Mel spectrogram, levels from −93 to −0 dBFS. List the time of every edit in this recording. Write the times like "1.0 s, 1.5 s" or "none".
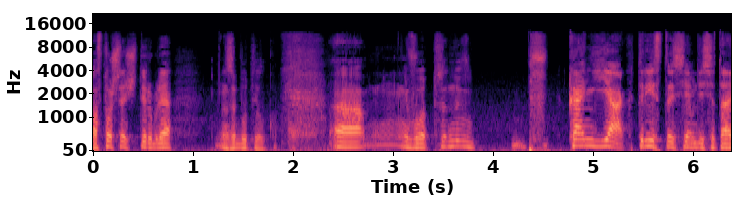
4.6 s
